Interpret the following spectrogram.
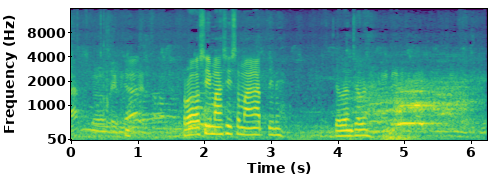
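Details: Cattle, an extremely large fattened cow being readied as a Qurban sacrificial animal in Indonesia, gives a long, low, drawn-out moo in the second half, after a man talks over the opening seconds.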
